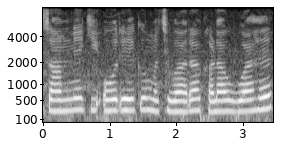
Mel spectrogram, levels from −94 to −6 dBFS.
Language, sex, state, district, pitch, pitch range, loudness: Hindi, female, Uttar Pradesh, Lucknow, 260 Hz, 245-275 Hz, -13 LUFS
